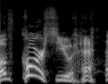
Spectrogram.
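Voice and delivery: shrieking, very high, loud scream. Recapping a scene where a woman answers Goku, retelling her screaming at him. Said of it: "she's just screaming at him".

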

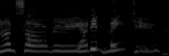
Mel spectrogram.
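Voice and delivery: thick, poured-on Southern drawl, very high, slow. Retelling how a wife talks to police: imitating a put-on Southern accent. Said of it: "she pours on the Southern accent".

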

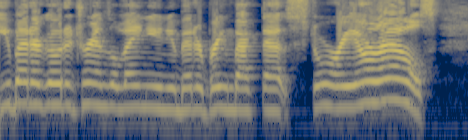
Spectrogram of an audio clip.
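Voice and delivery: loud acted bellowing, screaming voice. Retelling the boss yelling after two leaving characters: imitating a boss screaming. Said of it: "the boss screams over the rail".

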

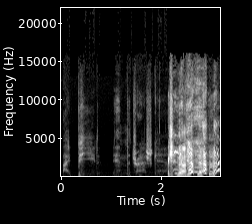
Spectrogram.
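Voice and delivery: put-on very slow, whispered, little-kid voice. Retelling what a child confessed after the bathroom: imitating a child whispering. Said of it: "he just whispers".

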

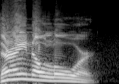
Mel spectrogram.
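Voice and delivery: heated angry shout, loud and high-pitched. Retelling what the atheist neighbor would shout back at her, imitating his shout. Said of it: "He would shout back".

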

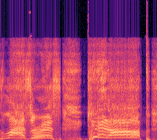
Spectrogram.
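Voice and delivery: high-pitched, commanding yell. Retelling the raising of lazarus, calling into the tomb: retelling a yell. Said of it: "And he yells and he says".

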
